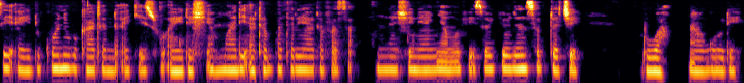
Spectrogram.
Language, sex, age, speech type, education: Hausa, female, 15-29, spontaneous, primary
